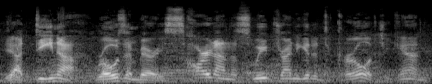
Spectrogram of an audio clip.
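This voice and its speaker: A man's voice: mid-range voice, normal speed, music in the background. A man giving casual, joking color commentary on curling from a shared desk mic. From Minnesota. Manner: chatty and joking, laughs often. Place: indoor curling center.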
